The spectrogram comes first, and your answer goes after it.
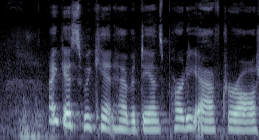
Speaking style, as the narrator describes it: sighed

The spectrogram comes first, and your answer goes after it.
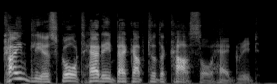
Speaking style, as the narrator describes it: said Dumbledore sharply

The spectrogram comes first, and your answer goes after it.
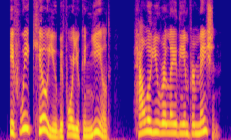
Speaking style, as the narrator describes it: he asked

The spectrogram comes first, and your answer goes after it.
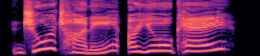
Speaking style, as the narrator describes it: Scarlet shouts

